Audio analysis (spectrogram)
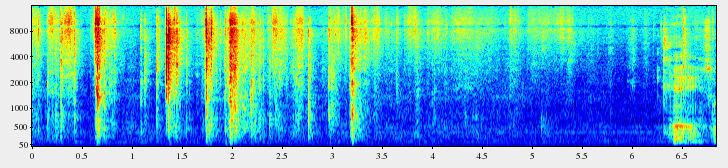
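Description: A deck of oracle cards is shuffled close by, quick crisp riffles and papery slaps in an irregular rhythm, fading to soft handling before a final rustle.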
